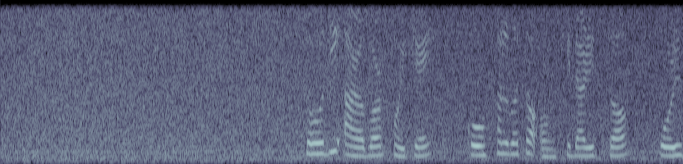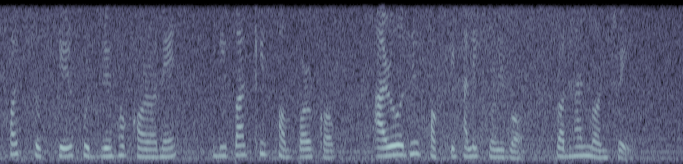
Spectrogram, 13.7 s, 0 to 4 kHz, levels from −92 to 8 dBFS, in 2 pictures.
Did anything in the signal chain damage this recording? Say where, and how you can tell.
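No, nothing in the signal chain damaged this audio.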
